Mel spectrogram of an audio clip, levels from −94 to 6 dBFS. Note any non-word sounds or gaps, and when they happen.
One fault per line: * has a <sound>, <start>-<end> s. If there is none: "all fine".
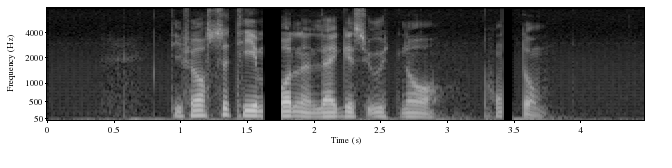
* has a dropout, 1.6-1.8 s
* has a dropout, 3.4-3.5 s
